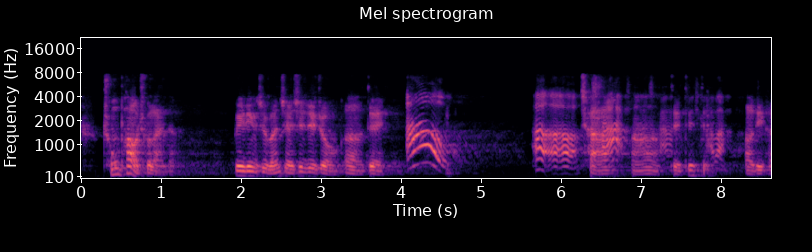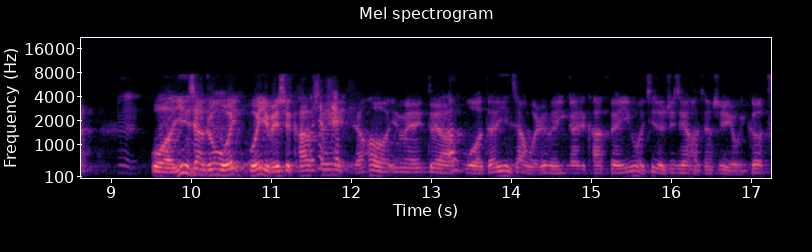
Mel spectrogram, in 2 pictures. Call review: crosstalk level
present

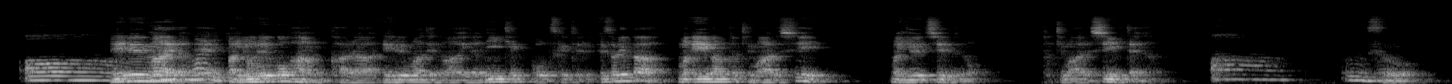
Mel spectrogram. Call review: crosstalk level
present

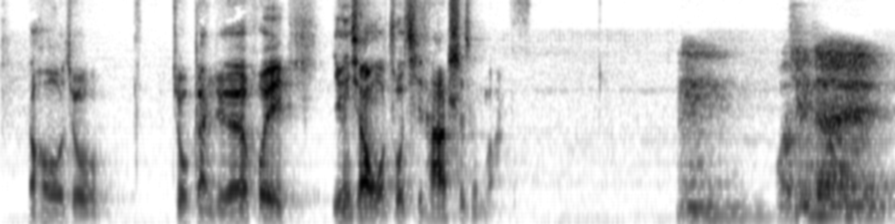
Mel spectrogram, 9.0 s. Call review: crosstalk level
none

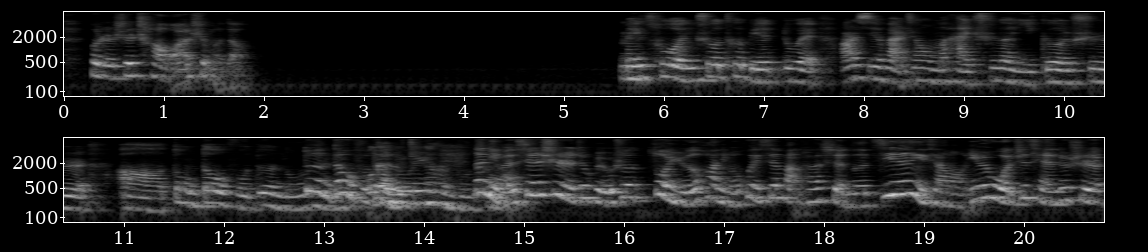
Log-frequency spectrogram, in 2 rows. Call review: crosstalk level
present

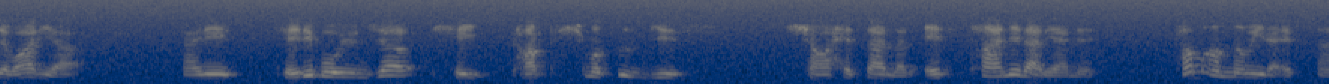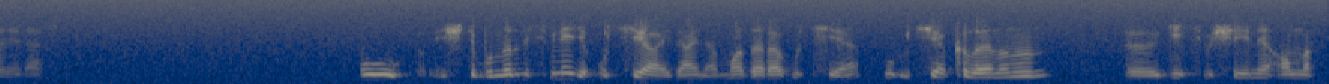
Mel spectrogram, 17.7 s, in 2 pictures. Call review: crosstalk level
none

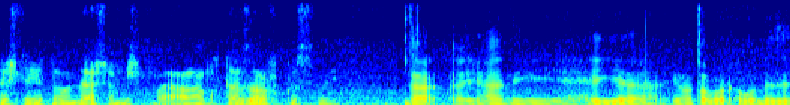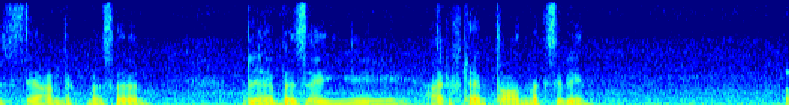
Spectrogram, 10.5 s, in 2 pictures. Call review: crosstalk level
none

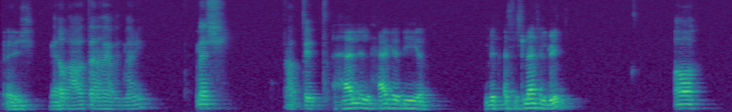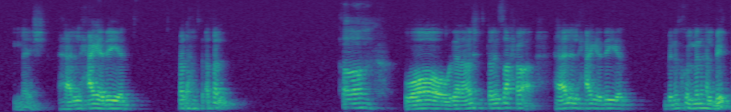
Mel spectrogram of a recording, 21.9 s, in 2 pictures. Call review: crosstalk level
none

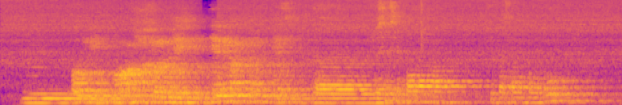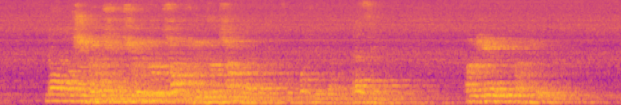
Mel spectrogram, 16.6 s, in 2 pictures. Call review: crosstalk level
present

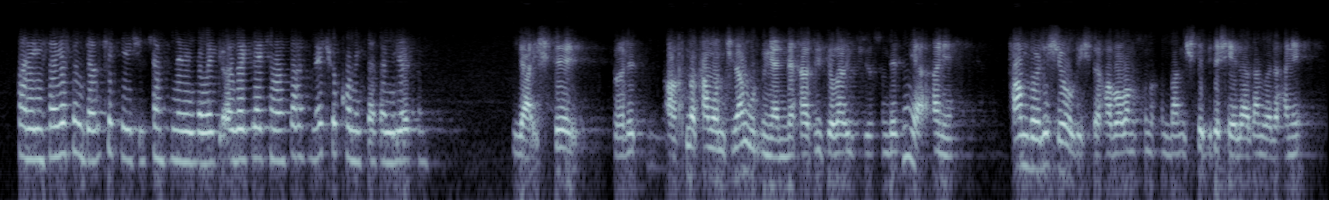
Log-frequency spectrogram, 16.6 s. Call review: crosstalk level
none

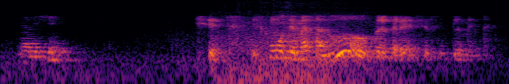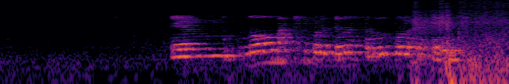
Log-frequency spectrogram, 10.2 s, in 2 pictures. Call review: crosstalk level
none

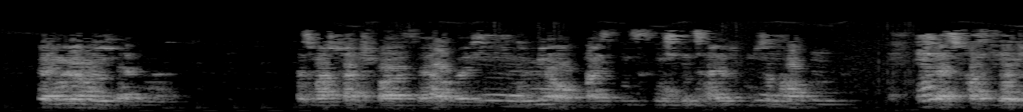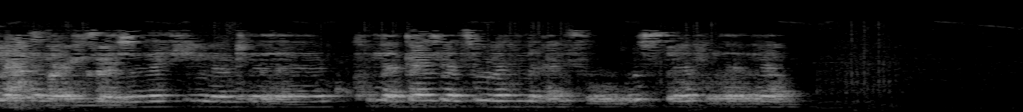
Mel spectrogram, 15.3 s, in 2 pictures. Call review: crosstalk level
present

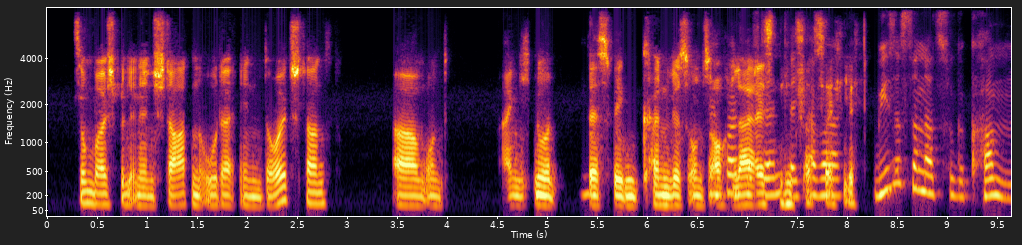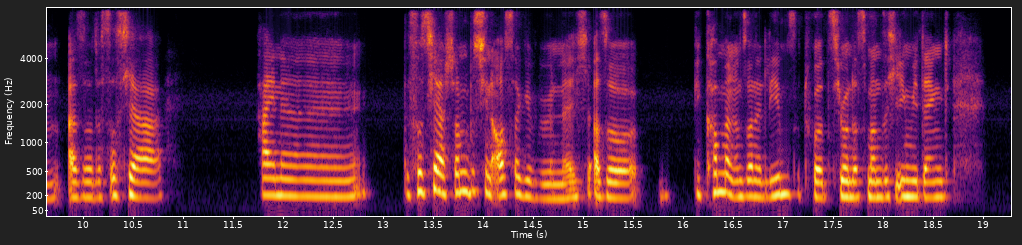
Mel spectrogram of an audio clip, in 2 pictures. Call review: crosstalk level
present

